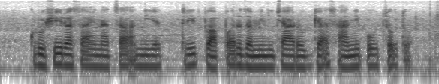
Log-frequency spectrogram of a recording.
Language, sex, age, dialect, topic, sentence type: Marathi, male, 18-24, Varhadi, agriculture, statement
